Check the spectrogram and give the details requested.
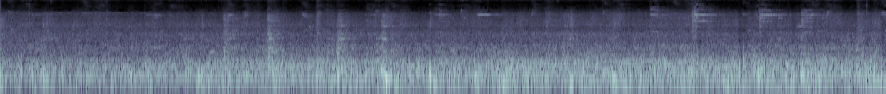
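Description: Passenger train running along the track, heard from a coach window: a steady rumble of wheels on rails with scattered rail clicks and a few short high squeaks in the second half.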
